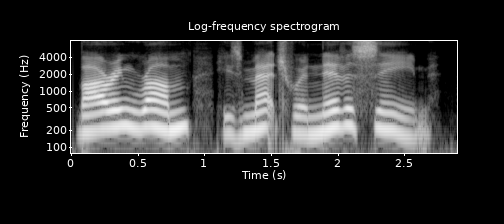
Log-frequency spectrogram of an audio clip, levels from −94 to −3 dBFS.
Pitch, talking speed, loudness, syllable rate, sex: 200 Hz, 145 wpm, -16 LUFS, 4.1 syllables/s, female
